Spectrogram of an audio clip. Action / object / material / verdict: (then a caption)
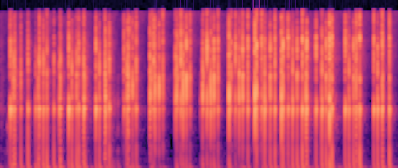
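tap / small plastic cream jar with lid / plastic / none. A small, hollow, round white-and-blue plastic cream jar held in the hands is tapped and scratched with long nails on its white lid. The result is a quick, irregular run of dry, clicky taps and scratches with a brittle, bright edge and almost no ring.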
